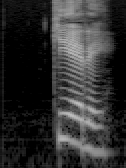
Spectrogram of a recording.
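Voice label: she wants, Spanish, female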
